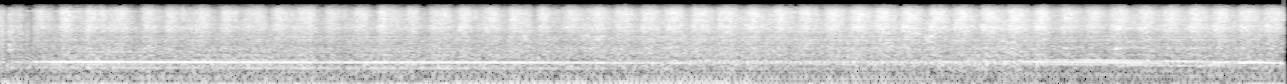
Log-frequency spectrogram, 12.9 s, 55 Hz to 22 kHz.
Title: Arriva Yorkshire Alexander Dennis Enviro 200 1065 (YJ09 CVD) loud vibration noises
